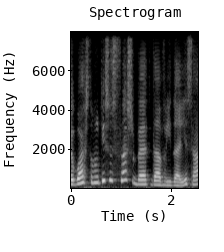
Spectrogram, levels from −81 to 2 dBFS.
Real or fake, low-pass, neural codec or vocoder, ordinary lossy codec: fake; none; codec, 16 kHz, about 1 kbps, DyCAST, with the encoder's durations; none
